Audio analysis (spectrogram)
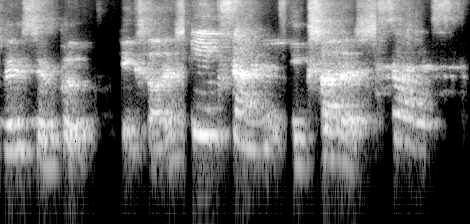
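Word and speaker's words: Eeksaurus: Ichsaurus, not Echosaurus. Ichsaurus. Ichsaurus. Ichsaurus. My entire team can pronounce it so easily, and it's because it's very simple. Ichsaurus.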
